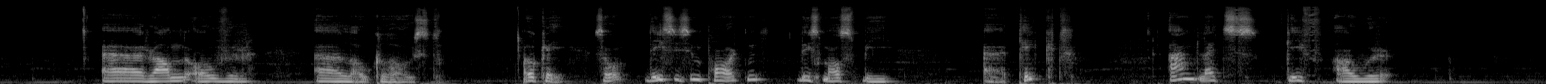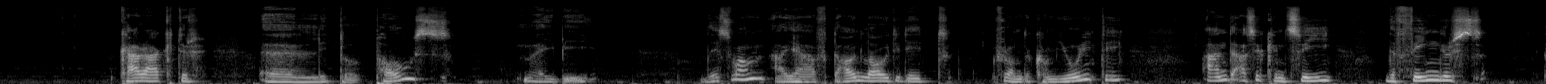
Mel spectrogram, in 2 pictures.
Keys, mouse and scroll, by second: 12.7 click, 22.9-23.3 scroll down 1, 23.7-24.9 scroll up 1, 24.9-25.7 scroll down 1, 27.2-28.5 scroll up 1.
